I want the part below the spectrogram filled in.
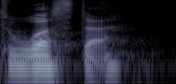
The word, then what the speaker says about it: Worcester: It's Worcester.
